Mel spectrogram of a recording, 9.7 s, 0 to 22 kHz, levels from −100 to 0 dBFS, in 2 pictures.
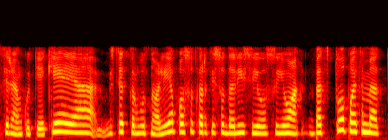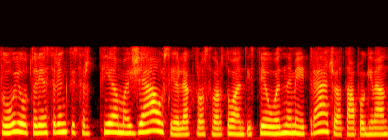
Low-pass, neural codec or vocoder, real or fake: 5.4 kHz; codec, 16 kHz, 4.8 kbps, FACodec; fake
